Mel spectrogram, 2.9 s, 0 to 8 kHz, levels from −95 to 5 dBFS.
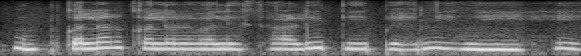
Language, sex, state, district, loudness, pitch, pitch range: Hindi, female, Madhya Pradesh, Bhopal, -14 LUFS, 265 Hz, 255-280 Hz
